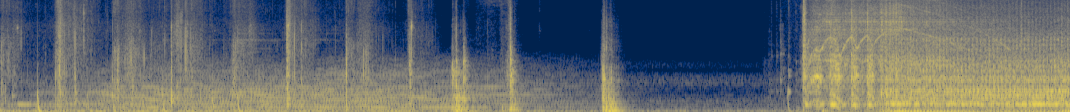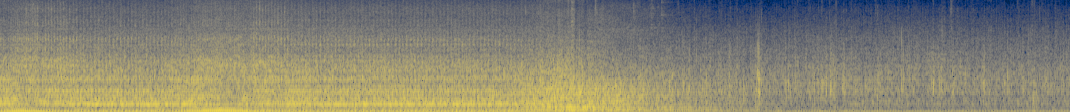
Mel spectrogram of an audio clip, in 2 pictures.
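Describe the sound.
A car engine starts with a sudden roar after a few sharp taps, then settles into a steady mid-pitched idle that runs for several seconds before dropping to a quieter hum.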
